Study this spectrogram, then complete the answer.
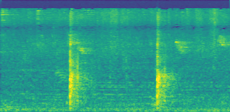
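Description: A wooden bat knocks sharply twice, ringing off hard walls.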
